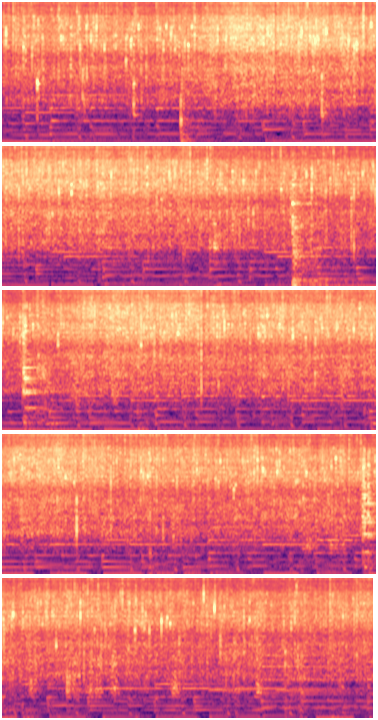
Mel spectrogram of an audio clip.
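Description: Chopped garlic, ginger and onion sizzling in hot oil in a wok, with a few sharp clinks of the stirring utensil. They are frying until golden. A light background music track with steady low notes plays underneath.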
